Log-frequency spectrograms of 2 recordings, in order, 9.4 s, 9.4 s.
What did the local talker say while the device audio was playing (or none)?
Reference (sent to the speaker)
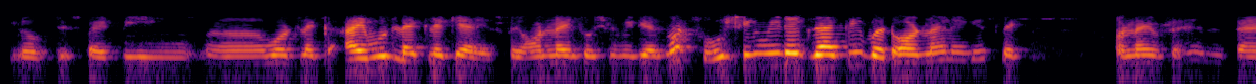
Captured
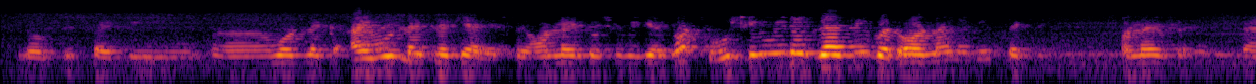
none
